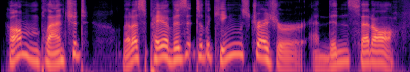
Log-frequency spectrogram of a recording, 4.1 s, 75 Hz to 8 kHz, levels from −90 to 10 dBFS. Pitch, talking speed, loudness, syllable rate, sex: 160 Hz, 220 wpm, -20 LUFS, 5.4 syllables/s, male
